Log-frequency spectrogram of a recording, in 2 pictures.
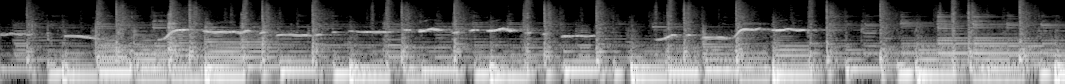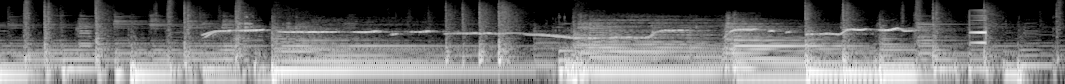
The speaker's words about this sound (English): A great song that has whistling in it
